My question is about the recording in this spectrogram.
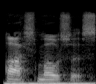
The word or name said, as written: osmosis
